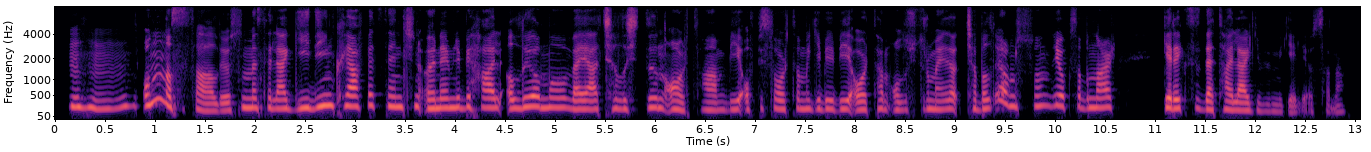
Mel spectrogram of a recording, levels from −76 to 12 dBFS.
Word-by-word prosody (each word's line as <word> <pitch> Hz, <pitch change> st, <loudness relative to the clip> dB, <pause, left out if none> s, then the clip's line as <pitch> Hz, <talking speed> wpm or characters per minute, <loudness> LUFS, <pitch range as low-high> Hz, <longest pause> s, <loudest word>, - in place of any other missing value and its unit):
Hı 230 Hz, -, +2 dB
hı. 210 Hz, 0 st, -2 dB
Onu 320 Hz, +11 st, +3 dB
nasıl 235 Hz, -, +3 dB
sağlıyorsun? 155 Hz, +3 st, 0 dB
Mesela 210 Hz, -2 st, +1 dB
giydiğin 205 Hz, +7 st, +3 dB
kıyafet 245 Hz, 0 st, +2 dB
senin 240 Hz, -3 st, +1 dB
için 240 Hz, +2 st, -4 dB
önemli 205 Hz, +2 st, +3 dB
bir 230 Hz, -, +2 dB
hâl 210 Hz, -1 st, +1 dB
alıyor 220 Hz, +4 st, +3 dB
mu 215 Hz, 0 st, -1 dB
veya 180 Hz, 0 st, +4 dB
çalıştığın 195 Hz, +3 st, -2 dB
ortam, 170 Hz, -2 st, -2 dB
bir 175 Hz, +2 st, -1 dB
ofis 185 Hz, +4 st, -8 dB
ortamı 190 Hz, 0 st, -3 dB
gibi 185 Hz, 0 st, -4 dB
bir 185 Hz, -, +1 dB
ortam 175 Hz, +2 st, -2 dB
oluşturmaya 180 Hz, +3 st, -4 dB
çabalıyor 190 Hz, -, -1 dB
musun? 245 Hz, 0 st, -5 dB
Yoksa 240 Hz, -3 st, -1 dB
bunlar 210 Hz, +1 st, +1 dB, 0.5 s
gereksiz 200 Hz, -3 st, +2 dB
detaylar 170 Hz, -2 st, +2 dB
gibi 150 Hz, -2 st, -8 dB
mi 135 Hz, -1 st, -14 dB
geliyor -, -, -13 dB
sana? 130 Hz, -, -16 dB
195 Hz, 160 wpm, -24 LUFS, 180-220 Hz, 0.5 s, veya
